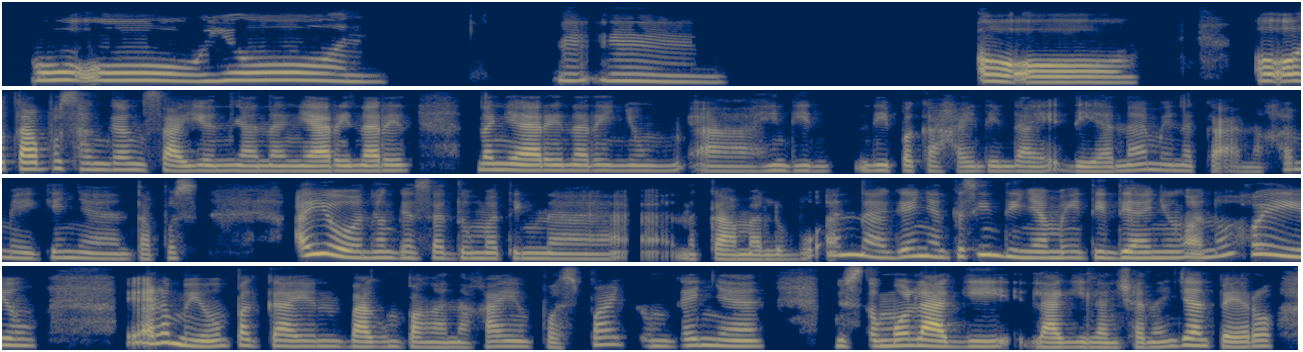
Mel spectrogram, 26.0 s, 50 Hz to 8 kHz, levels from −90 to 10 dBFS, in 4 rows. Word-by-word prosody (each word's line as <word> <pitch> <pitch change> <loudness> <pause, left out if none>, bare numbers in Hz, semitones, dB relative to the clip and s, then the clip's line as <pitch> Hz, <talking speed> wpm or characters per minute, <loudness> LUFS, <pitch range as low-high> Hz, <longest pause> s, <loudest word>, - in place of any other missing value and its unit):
Oo, 260 -3 +2
'yon. 255 -3 +1 0.8
Mm. 235 -6 -5 1.3
Oo. 195 -4 +4 0.6
Oo, 240 +1 +4
tapos 240 +1 +4
hanggang 215 -1 -2
sa, 185 -3 +1
'yon 180 +1 -2
nga, 175 - 0
nangyari 175 0 +2
na 175 0 +3
rin 185 0 -3 0.3
nangyari 200 -3 +4
na 185 0 0
rin 185 -1 -4
yung, 180 0 -7
ah, 165 -1 -5
hindi 175 0 -6
hindi 185 0 -5
pagkakaintindihan 165 -1 -5
namin, 200 -1 -5
nagkaanak 150 -2 -7
kami, 200 -6 -6
ganyan, 185 -5 -5
tapos 175 +4 -7 0.5
ayun, 290 -10 +6
hanggang 210 -1 -3
sa 200 0 -5
dumating 190 0 -5
na 170 -2 -4 0.3
nagkamalabuan 160 - -2
na, 240 -8 0
ganyan. 245 0 0
Kasi 255 +5 +1
hindi 250 - 0
niya 210 - +2
maintindihan 210 0 0
yung - - -1
ano 295 +9 -3
ako 335 - -1
eh 265 -5 +3
yung 225 -2 -2 0.5
alam - - +5
mo 215 - +1
'yon? 190 +3 +1
Pagka 205 -3 +1
yung 190 0 -4
bagong 180 -1 +1
panganak 165 -1 -3
ka, 180 - +1
yung 185 -1 -3
postpartum, 195 - -6
ganyan. 215 -3 +1 0.4
Gusto 200 +1 0
mo 210 - +5
lagi 185 -3 +6
lagi 165 0 +2
lang 160 -1 -2
siya 165 0 -2
nandiyan, 215 +5 +4
pero 180 +3 +2
195 Hz, 145 wpm, -25 LUFS, 175-225 Hz, 1.3 s, ayun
